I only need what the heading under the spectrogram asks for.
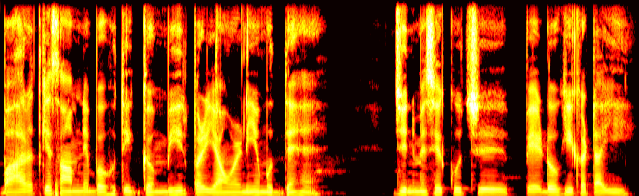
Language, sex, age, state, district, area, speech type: Hindi, male, 60+, Rajasthan, Jaipur, urban, spontaneous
